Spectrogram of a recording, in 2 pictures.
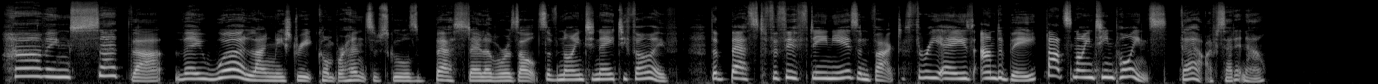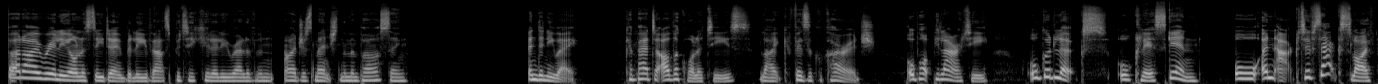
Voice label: Commercial Reel Narrative; Starter For Ten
